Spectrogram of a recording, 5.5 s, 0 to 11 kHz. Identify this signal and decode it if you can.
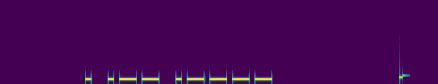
Morse code, heard as a keyed tone, about 17 wpm, 700 Hz. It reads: EW1
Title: Callsign Prefixes for Top 50 DXCC - 17wpm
